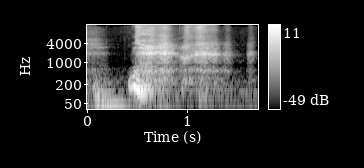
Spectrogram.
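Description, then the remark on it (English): A voice imitates heavy panting, a loud, breathy huff lasting about a second that starts with a throaty grunt and fades out, with no talking around it. “I think the breathing sounds are timeless.”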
